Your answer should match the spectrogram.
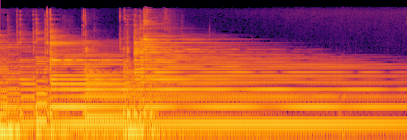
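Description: A rock band hits a few last staccato chords, then a final loud distorted guitar chord rings out and slowly decays over several seconds, with no voices.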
